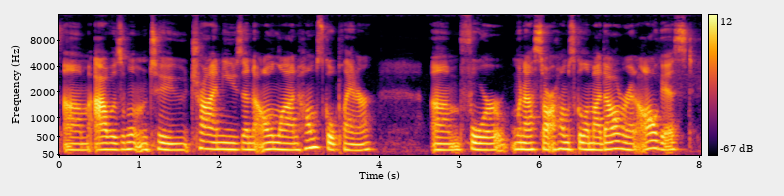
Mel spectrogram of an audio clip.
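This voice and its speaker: A woman vlogging about homeschooling, her voice a little scratchy and nasal from pollen, chatty with many ums and restarts. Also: fairly low pitch. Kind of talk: casual to-camera talk.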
